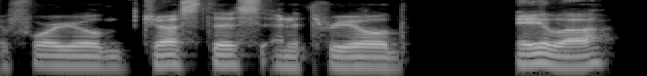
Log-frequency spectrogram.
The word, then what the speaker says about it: Ayla: You have a 13-year-old daughter named Lizzie, a 4-year-old Justice, and a 3-year-old Ayla, pronounced like Mm-hmm. Kayla, you clarified here.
